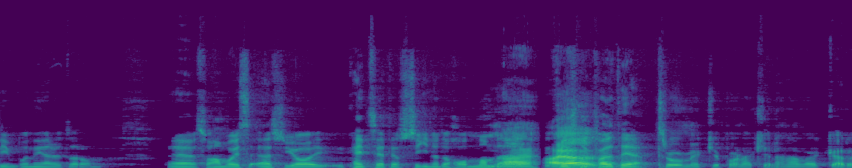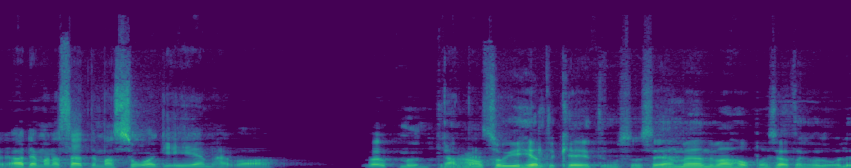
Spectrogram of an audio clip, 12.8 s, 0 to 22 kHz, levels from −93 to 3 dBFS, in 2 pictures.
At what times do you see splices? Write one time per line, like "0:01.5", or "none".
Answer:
0:04.0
